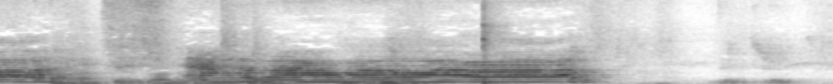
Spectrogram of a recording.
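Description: A child's voice humming long, steady notes. One ends just after the start, and a second is held for about two and a half seconds.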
